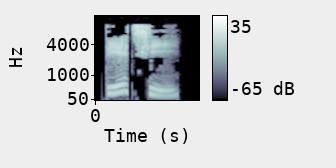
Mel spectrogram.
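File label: "迭起", Mandarin Chinese; chinese-flashcards; hsk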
